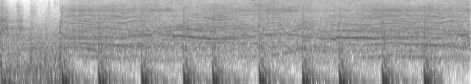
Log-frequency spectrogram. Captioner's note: bees buzzing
